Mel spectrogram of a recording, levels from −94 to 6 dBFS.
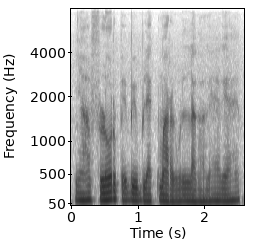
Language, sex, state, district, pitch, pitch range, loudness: Hindi, male, Bihar, Patna, 95 Hz, 95-105 Hz, -17 LUFS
